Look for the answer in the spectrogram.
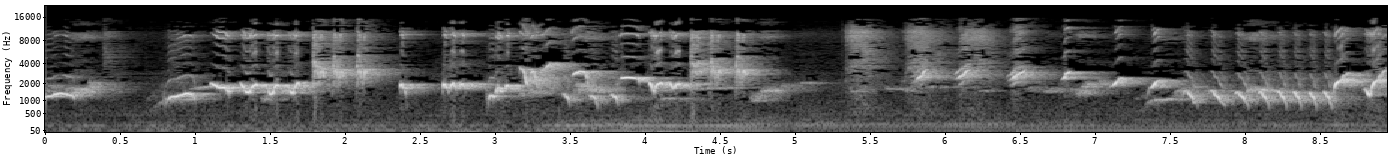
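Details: White-rumped shama ketrekan, used to prompt other shamas to sing: fast, varied string of whistled and chattering notes, ending in a rapid series of short repeated downslurred notes, loud and close.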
